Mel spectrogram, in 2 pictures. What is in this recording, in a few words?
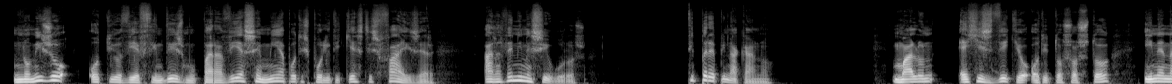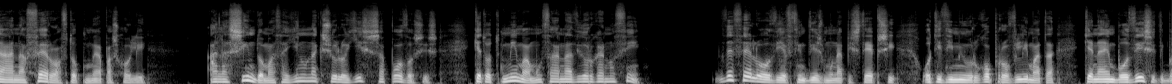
greek corporate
